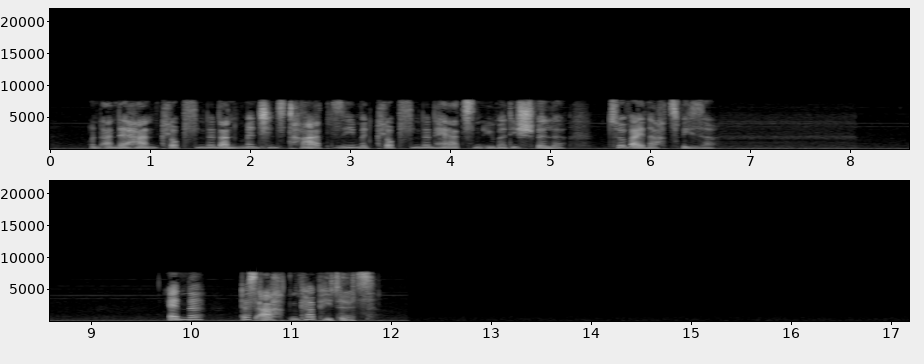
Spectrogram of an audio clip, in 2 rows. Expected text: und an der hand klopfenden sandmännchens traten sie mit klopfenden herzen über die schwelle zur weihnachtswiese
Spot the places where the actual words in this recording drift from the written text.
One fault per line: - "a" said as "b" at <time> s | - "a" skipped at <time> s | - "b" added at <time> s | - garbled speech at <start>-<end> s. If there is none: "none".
none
